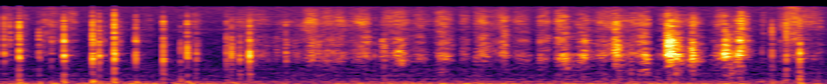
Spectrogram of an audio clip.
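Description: Fingertips scratch and tap the front and edge of a small Crayola cardboard crayon box with crayons inside. Quick, dry taps and scratches come in an uneven run over a steady low rumble, with bright papery scratching between the sharper taps.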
